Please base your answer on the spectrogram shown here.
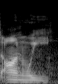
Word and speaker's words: ennui: Apparently it's pronounced ennui.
